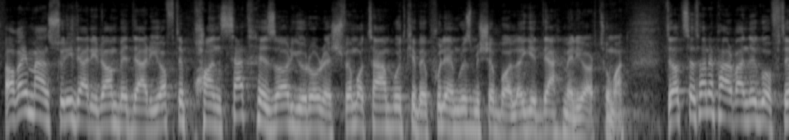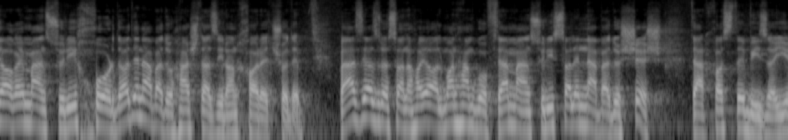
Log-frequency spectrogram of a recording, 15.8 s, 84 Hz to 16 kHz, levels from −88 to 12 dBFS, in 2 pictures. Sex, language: male, Persian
